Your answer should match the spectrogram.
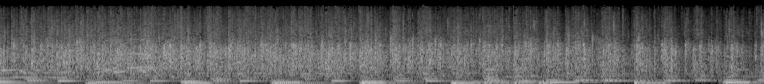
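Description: Audience applause for a group of comedy performers, dense and steady from start to finish with no break.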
